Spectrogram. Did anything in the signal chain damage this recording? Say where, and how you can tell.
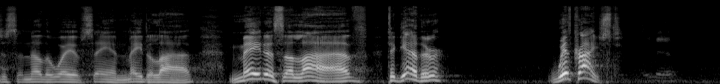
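Yes. From 3.64 s to the end of the clip at 7.21 s, the speech suddenly runs about 1.7 times faster and sounds rushed, yet its pitch does not rise. That combination marks a time-stretched section. It was likely introduced in software at the editing or storage stage, where the tail was squeezed to fit a set length. Pitch is held by discarding short slices of the waveform rather than simply playing it back faster.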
